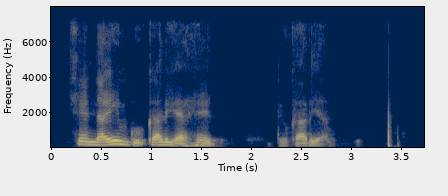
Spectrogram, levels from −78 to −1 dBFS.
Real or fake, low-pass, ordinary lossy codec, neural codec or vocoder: fake; 7.2 kHz; Opus, 24 kbps; codec, 16 kHz in and 24 kHz out, 0.6 kbps, FireRedTTS-2 codec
